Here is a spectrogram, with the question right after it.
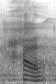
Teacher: Kemudian ha biyatat, maka ini ha, ya, ini jangan dibaca ha, tapi ha-nya yaitu berada di posisi tenggorokan bagian tengah sejajar dengan huruf ain, ya, ha. Jadi ada suara yang mengalir, yaitu berdesis angin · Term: hamas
